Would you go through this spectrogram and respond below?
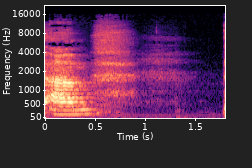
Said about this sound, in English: Oh, there we go. Oh, again. You're yawning again. Are you that tired? Apparently.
